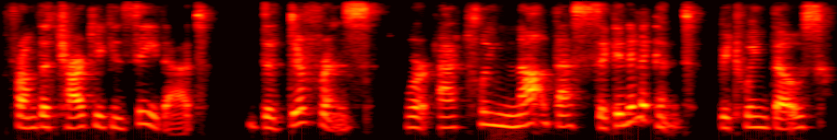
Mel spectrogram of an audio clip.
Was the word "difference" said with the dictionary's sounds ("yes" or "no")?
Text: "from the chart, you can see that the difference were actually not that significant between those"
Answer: yes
